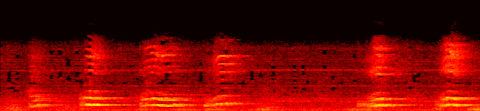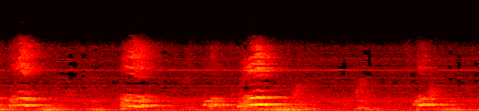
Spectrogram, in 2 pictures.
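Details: Bei Bei, a giant panda cub at Smithsonian's National Zoo, squawks fussily while struggling to latch on to nurse from Mei Xiang. She breathes heavily. Repeated nasal, honking cries come every second or two, in clusters, with short pauses between them.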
